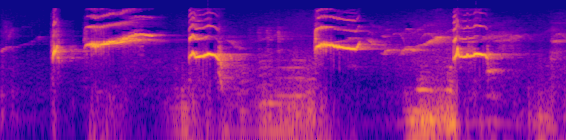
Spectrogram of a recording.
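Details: Oriental magpie-robin song used to draw out another bird's singing: a lively string of clear, high, slurred whistles and short chattering notes, phrases following each other about once a second, with a faint low rumble beneath.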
